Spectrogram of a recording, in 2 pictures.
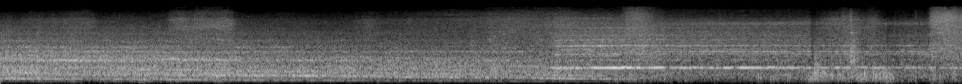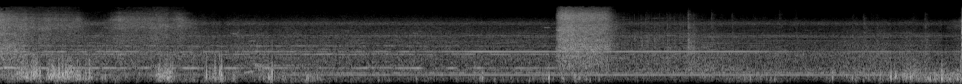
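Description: Hankyu 5300 series electric train braking to a stop at a platform: its motor whine falls in pitch over the first several seconds, then steady high squealing tones and a few clanks come as it halts. A short air hiss comes about fifteen seconds in, and a steady hum continues while the train stands.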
